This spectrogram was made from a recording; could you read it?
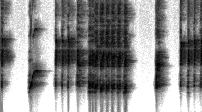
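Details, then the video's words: Leafbird (cucak cungkok) tutor song for training contest birds, a sharp 'isian kasaran pedas' style with 'tembakan' bursts: high rising whistles, short clipped notes and a dense buzzy rattle mid-phrase, separated by brief silences. "Masteran Cucak Cungkok Istimewa ~Isian Kasaran Pedas Variasi ~ Tembakan Masteran Burung Lomba"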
